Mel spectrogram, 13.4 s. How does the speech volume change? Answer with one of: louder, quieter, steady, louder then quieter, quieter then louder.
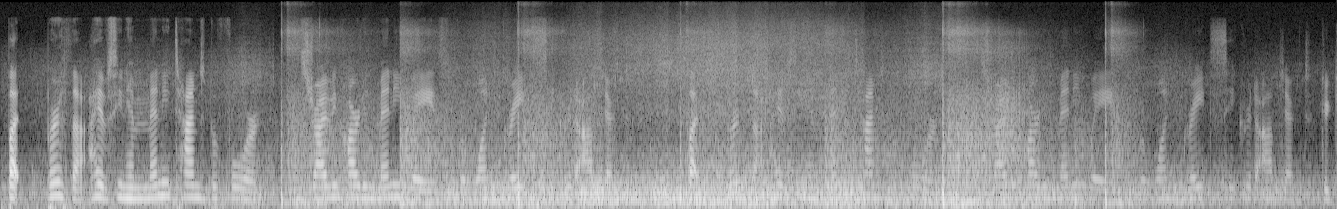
quieter.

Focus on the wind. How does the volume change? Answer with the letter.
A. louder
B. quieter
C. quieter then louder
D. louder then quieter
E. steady
D.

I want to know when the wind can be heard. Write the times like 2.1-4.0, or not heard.
0.0-13.3.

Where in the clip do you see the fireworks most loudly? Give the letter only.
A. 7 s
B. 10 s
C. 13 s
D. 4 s
B.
